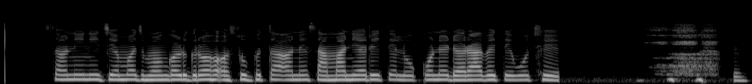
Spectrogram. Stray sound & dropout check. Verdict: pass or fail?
fail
